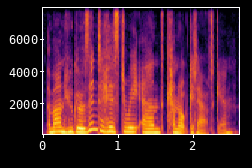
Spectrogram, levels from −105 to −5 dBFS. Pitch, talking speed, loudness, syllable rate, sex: 245 Hz, 250 wpm, -17 LUFS, 6.4 syllables/s, female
